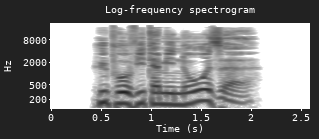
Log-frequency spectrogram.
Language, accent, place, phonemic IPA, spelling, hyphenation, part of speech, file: German, Germany, Berlin, /ˌhypovitamiˈnoːzə/, Hypovitaminose, Hy‧po‧vi‧t‧a‧mi‧no‧se, noun, De-Hypovitaminose.ogg
- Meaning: hypovitaminosis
